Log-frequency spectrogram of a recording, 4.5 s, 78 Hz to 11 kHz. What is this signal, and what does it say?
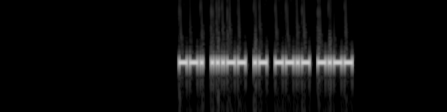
Morse code, heard as a keyed tone, about 45 wpm, 700 Hz. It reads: G3AQY
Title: DXCC-100 Call Signs - 5 Characters - 45wpm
